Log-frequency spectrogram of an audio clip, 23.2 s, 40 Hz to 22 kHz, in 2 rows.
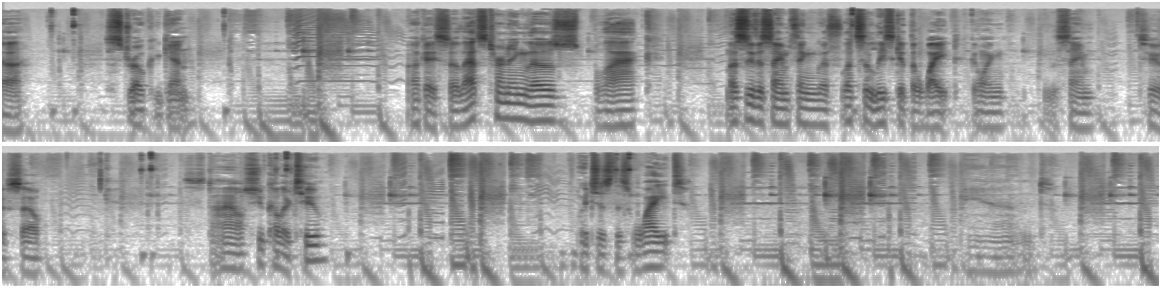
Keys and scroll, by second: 17.1 q.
